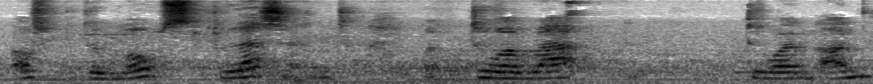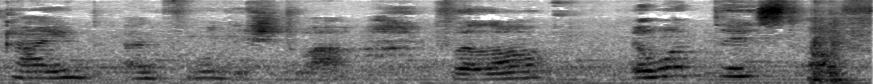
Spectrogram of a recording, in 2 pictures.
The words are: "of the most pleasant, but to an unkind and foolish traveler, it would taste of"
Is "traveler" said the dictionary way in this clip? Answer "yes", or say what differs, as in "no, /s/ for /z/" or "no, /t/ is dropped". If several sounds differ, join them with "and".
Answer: no, /ɹ/ is dropped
